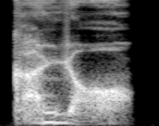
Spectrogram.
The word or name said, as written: 干扰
